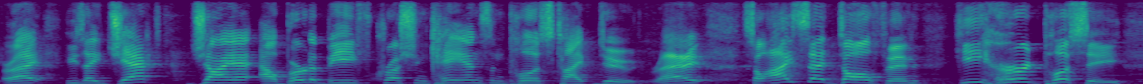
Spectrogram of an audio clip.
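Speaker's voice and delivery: ordinary talk, nothing marked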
